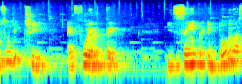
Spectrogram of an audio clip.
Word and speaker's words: fuerte: Na pronúncia se atente ao som da letra U também, na primeira sílaba. Fuerte. E essa letra R está localizada no meio da palavra e às vezes é difícil de fazer a pronúncia, então treine bastante.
